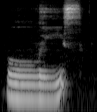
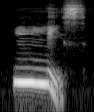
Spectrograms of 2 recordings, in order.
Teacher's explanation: л у слові лис вимовляється твердо а ль у слові ліс вимовляється м'яко хоча на письмі позначає букву Л одну і ту саму Подивіться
